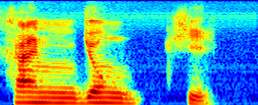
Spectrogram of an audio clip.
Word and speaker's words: Han Jong-hee: es Han Jong-hee. Muy bien. A ver si lo pronuncié bien, Tocayo. Bien pronunciado, Tocayo.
